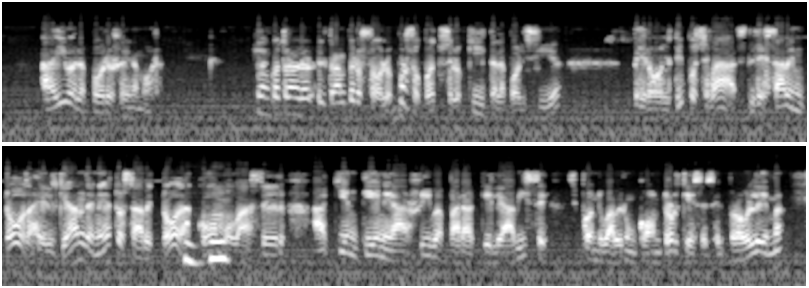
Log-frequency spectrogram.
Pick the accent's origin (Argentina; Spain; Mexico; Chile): Argentina; Córdoba; accent: chuncano; los lugareños, ya no queremos hablar chuncano, ya parece que nos da vergüenza hablar, tener nuestra tonada, defender nuestra tonada.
